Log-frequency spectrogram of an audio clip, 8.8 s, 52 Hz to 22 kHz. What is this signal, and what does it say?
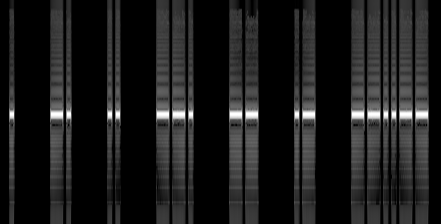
Morse code, heard as a keyed tone, about 15 wpm, spaced as for 8 wpm, 1000 Hz. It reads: ENIGMA,
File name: qotdfiles / 8wpm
